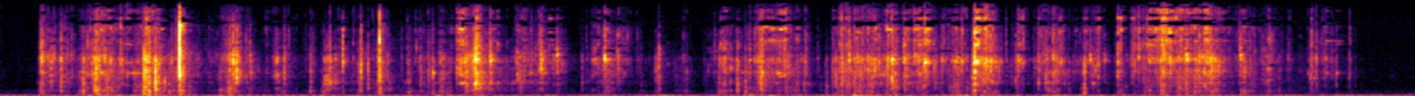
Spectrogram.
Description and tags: Looking for tools in a tool box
